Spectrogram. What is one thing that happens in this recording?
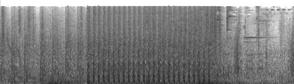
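A rifle fires rapid shots close by.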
